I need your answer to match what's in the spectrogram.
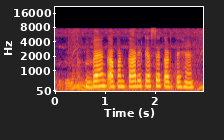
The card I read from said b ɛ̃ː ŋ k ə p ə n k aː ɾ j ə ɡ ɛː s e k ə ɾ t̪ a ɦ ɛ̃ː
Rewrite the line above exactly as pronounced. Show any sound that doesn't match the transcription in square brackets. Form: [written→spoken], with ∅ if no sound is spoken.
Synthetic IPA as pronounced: b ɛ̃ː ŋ k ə p ə n k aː ɾ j ə [ɡ→k] ɛː s e k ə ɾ t̪ [a→e] ɦ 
